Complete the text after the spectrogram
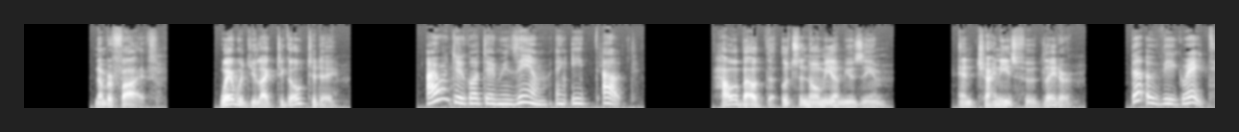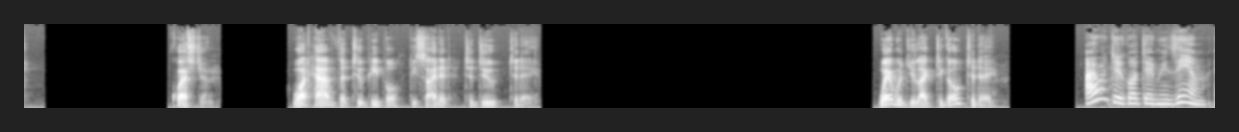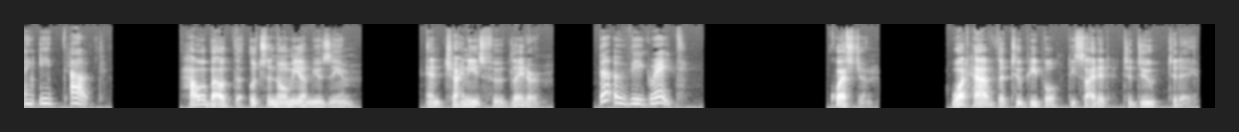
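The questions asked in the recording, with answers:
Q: What have the two people decided to do today?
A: Go to the Utsunomiya Museum and eat Chinese food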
